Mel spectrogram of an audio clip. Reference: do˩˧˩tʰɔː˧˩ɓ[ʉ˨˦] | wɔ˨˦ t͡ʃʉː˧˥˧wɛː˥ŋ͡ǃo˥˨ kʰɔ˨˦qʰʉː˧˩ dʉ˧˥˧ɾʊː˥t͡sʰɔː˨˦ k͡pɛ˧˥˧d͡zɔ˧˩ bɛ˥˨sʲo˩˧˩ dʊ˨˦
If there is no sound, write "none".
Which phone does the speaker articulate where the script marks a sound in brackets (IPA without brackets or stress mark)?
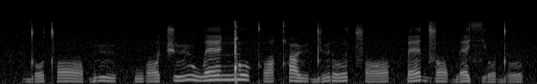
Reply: ʉ˥˨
